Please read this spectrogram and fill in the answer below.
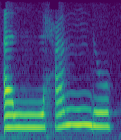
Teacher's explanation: we are resting on this lam sound because it is a letter of tawassut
